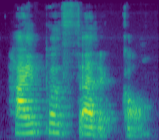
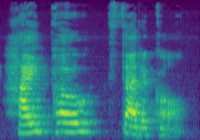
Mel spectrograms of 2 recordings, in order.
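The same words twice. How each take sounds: First: "Hypothetical" said clearly, all five syllables, falling at the end; repeat after me. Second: "hypothetical" said slowly, syllable by syllable, falling at the end; repeat after me. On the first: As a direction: model "Hypothetical" once more, clearly. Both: Shown as a demonstration. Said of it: "Say this word with me".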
